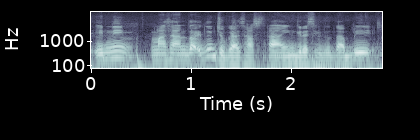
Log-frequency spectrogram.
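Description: A man with a Javanese accent, a guest on a podcast, talking in a lively way and mixing in Javanese phrases. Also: medium pitch, brisk, noisy background. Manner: animated, mixes in Javanese phrases, laughs often. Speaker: hip hop collective member, guest. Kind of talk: casual podcast chat.

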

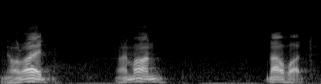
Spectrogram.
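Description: An actor playing a skeptical gentleman drawn into adventure, with a theatrical manner, in a 1950s radio drama. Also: lowish voice, lively intonation. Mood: nervous, hesitant. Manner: halting, incredulous, theatrical. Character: skeptical, hesitant gentleman friend turned awed adventurer. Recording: muffled, noisy old radio broadcast.

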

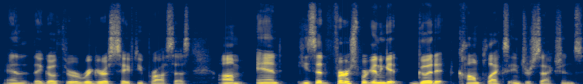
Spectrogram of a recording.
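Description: A man's voice: on the low side, animated, a little fast, pushed and bright, dry recording, studio quality. A man co-hosting a conversational news recap, relaying questions and answers in casual paraphrase. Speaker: co-host.

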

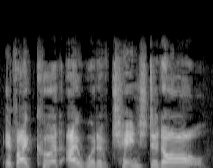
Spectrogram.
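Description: Give me a woman playing a soft-spoken, guilt-ridden father. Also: medium pitch, normal speed, dry recording, close to an everyday voice. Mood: desperate. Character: remorseful middle-aged father, gentle and guilty.

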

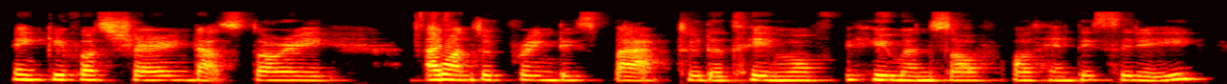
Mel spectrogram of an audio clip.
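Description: A woman hosting a podcast interview, asking questions gently and thanking her guest, with non-native phrasing. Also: medium pitch, level tone, normal speed. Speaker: podcast host.

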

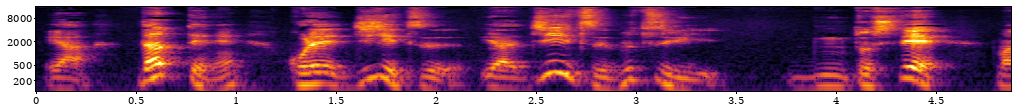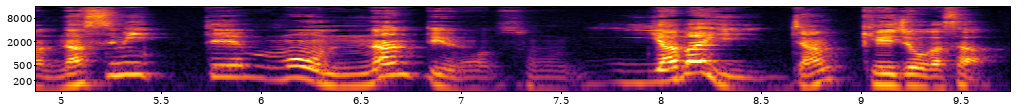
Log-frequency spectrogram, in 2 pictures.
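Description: A man acting a hesitant, flustered partner in an amateur radio drama, protesting in a halting, conversational way. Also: fairly high pitch, big pitch swings, breathy edge, full character voice. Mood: reluctant objection.

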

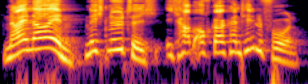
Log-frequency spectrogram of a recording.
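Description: A man playing a polite, agitated writer in an amateur German detective radio play, haltingly stumbling over his lines. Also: extremely high pitch, big pitch swings, sharp tone, full character voice. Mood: flustered.

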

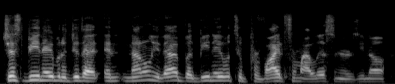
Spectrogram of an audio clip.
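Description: Casting: male interviewer around thirty, slightly high voice, chatty and informal, lots of "you know", very dry recording. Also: very fast, no room sound. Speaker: podcast host. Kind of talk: casual conversational interview.

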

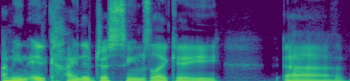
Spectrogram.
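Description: A man with a fairly low voice narrates a tabletop game as game master. He improvises his descriptions conversationally, feeling his way through them haltingly. The sound is dry, with little room on it. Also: no room sound.

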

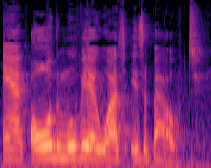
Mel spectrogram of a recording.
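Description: A young Vietnamese woman answering interview questions in halting English with a Vietnamese accent and many fillers. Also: on the high side, steady tone, a little mellow. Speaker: guest, English teacher.

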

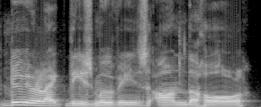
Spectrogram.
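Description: Guy podcast cohost, jokey casual banter, middle pitch voice. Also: measured pace, a little mellow, clear, resonant tone. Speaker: podcast co-host.

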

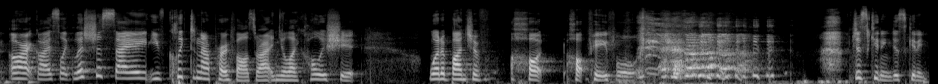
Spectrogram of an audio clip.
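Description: A woman, hosting a casual podcast chat, lively and quick to laugh and swear. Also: fairly high pitch, slight background noise. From Australia. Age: 20s. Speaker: podcast host.

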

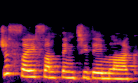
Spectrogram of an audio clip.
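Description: A South African woman, a guest in a casual interview, giving earnest, energetic advice. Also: on the high side, a little slow, echoey room, highs cut off.

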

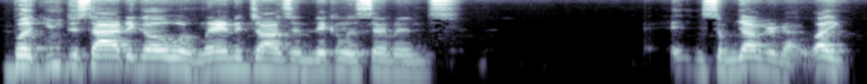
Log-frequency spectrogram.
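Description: A man's voice: mid-range voice, fairly even intonation, moderate pace, a bit bright. A man co-hosting a sports podcast, talking casually and emphatically, pressing his point by repeating it. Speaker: podcast host.

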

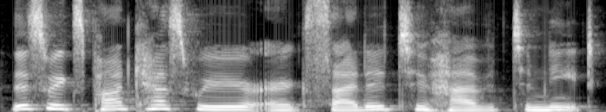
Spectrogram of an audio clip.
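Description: A woman's voice: mid-range voice, normal speed, a little mellow, no room sound, clean studio sound. A woman co-hosting a tech podcast, chatting casually and upbeat as she introduces segments and guests. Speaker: podcast co-host.

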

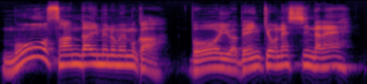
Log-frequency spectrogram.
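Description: Suave, vain gentleman with theatrical swoops, acted by a man. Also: on the high side, expressive, moderate pace, natural voice. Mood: suave, pleased. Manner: smooth, self-assured, affected. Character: suave, vain handsome company president, sprinkles English. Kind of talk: Japanese comic radio drama acting.

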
